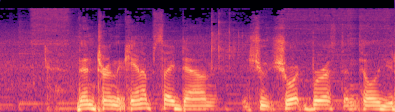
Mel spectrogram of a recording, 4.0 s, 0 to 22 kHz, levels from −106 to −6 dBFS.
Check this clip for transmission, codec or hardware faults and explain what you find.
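AAC frame loss with concealment occurs at 1.20 to 1.25 s and 3.52 to 3.60 s. The decoder rebuilt the missing 43 ms and 64 ms, about two and three frames, from the last good spectrum, so each gap becomes a brief smeared, noisy, phasey patch in the sound.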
